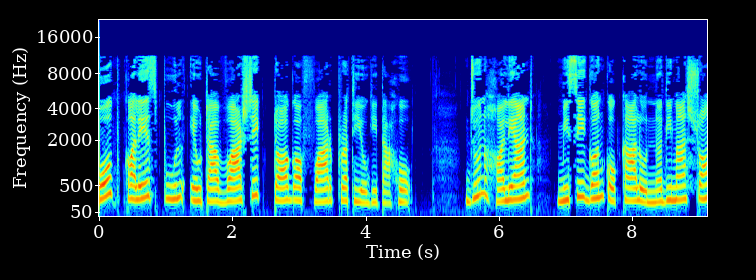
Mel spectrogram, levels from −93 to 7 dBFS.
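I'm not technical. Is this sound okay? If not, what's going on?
No. Throughout the whole clip the speech sounds plainly watery and swirly, with s sounds turning metallic and everything above 11.3 kHz missing. That points to MP3 compression, likely squeezed hard, so the encoder dropped the treble and quieter detail to save space.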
